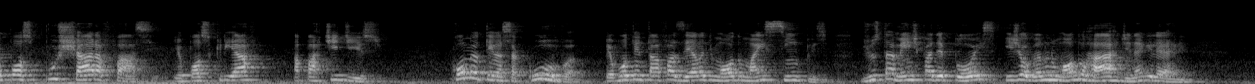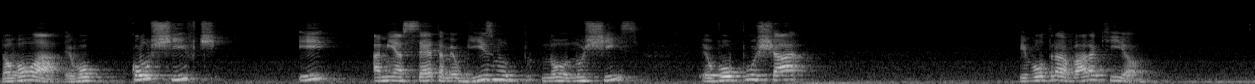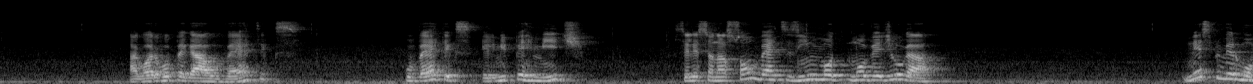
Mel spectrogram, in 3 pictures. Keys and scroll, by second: 33.0 s.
